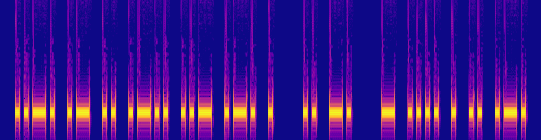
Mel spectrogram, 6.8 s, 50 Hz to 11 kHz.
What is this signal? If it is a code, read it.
Morse code, heard as a keyed tone, about 22 wpm, 700 Hz. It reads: FAILURE IN THEIR
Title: Sentences from Top 1000 Words - Review Part 6 - 22wpm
